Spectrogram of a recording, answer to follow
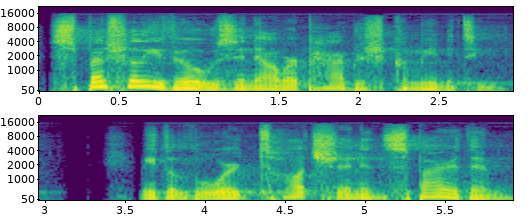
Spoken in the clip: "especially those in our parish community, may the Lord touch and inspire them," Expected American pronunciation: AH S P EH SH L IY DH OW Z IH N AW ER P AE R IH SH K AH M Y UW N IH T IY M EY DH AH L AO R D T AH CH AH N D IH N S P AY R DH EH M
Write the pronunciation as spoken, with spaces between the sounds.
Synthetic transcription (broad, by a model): S P EH SH L IY DH OW Z IH N AW ER P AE R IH SH K AH M Y UW N IH T IY M EY DH AH L AO R D T AH CH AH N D IH N S P AY R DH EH M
